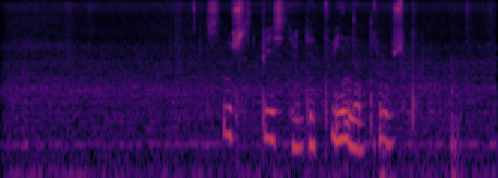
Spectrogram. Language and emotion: Russian, sad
